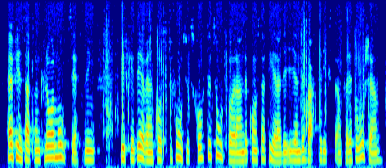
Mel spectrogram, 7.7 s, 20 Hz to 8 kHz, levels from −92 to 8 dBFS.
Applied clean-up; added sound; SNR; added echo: classical method spectral subtraction.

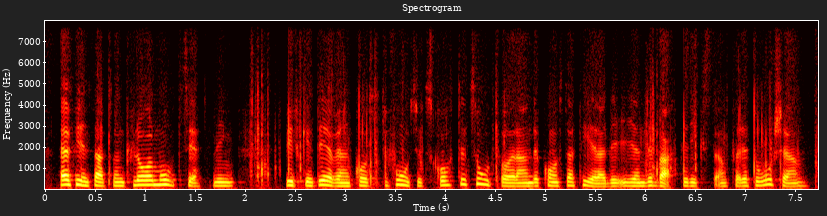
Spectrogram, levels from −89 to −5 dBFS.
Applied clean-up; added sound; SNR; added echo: neural mask model RNNoise.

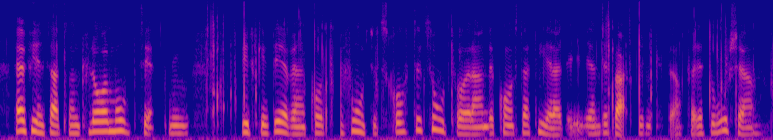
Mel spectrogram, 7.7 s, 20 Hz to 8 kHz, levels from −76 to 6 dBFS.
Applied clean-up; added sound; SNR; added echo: neural diffusion model UNIVERSE++.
